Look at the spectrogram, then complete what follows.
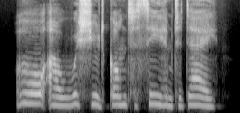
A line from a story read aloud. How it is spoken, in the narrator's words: Martha said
